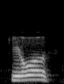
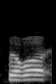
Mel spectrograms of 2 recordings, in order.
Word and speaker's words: Scyla: Skyla, Scylla, Scylla, S-C-Y-L-A.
